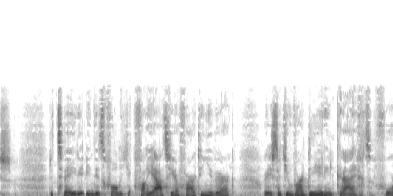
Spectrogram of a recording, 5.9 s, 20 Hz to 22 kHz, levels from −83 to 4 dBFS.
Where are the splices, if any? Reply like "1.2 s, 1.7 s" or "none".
1.3 s, 2.0 s, 4.0 s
